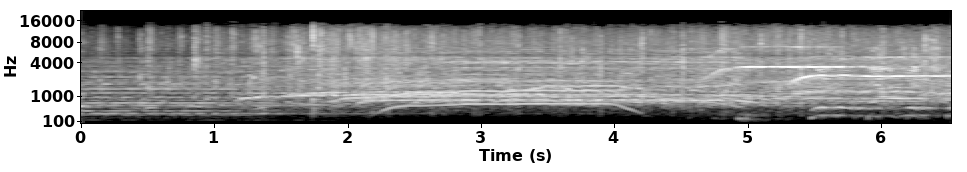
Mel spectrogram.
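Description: A school concert band's final held chord, which fades out about a second in, followed by the audience applauding and cheering with long, high whoops.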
